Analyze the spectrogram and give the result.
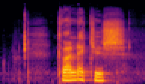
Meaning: plural of toiletje
- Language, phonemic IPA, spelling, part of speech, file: Dutch, /twaˈlɛcəs/, toiletjes, noun, Nl-toiletjes.ogg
